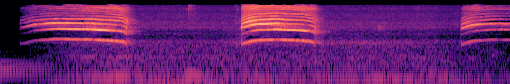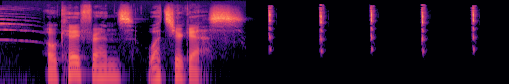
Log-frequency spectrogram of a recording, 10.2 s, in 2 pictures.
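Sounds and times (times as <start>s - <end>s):
cat meowing: 0.2s - 1.4s, 2.4s - 3.3s, 4.6s - 5.5s
speech: 5.6s - 7.6s.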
